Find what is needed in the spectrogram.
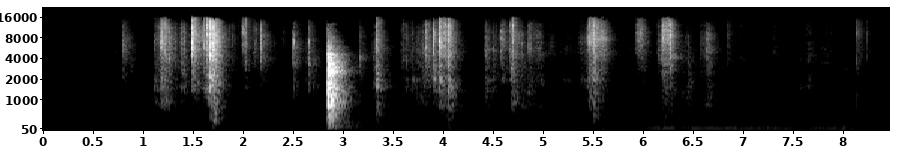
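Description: Foil booster-pack wrapper of a Pokémon card pack crinkling and being torn open by hand, with one sharp, loud tear about three seconds in and more crinkling as the cards are slid out.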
